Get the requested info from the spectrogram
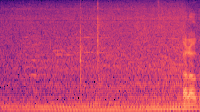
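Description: A steady low mechanical hum, with two faint clicks about a second in.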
